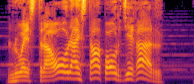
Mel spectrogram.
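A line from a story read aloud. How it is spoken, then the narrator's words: Shouting. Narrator (Spanish): gritó Saruman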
